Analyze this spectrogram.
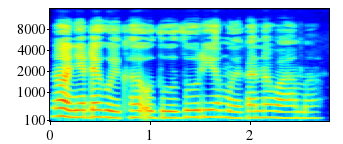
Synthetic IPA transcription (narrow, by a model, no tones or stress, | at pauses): nɔɲɛdɛɣwekaoðoðoɾjamwɛɣanawama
